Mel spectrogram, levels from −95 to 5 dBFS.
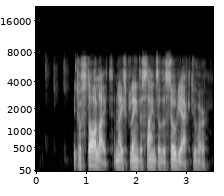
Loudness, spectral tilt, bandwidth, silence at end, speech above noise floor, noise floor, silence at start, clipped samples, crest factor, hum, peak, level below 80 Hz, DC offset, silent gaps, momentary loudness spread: -22 LUFS; -3 dB/octave; 8 kHz; 0.2 s; 36 dB; -59 dBFS; 0.75 s; under 0.1%; 20 dB; none; -4 dBFS; -68 dBFS; under 0.1%; none; 15 LU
